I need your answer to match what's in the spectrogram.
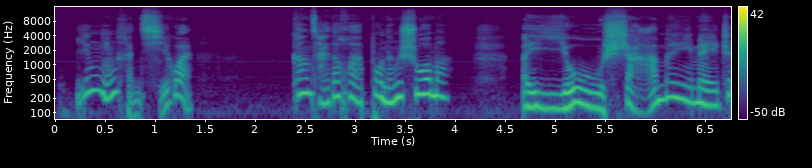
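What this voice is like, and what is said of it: Usual voice. Nothing is said of it.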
